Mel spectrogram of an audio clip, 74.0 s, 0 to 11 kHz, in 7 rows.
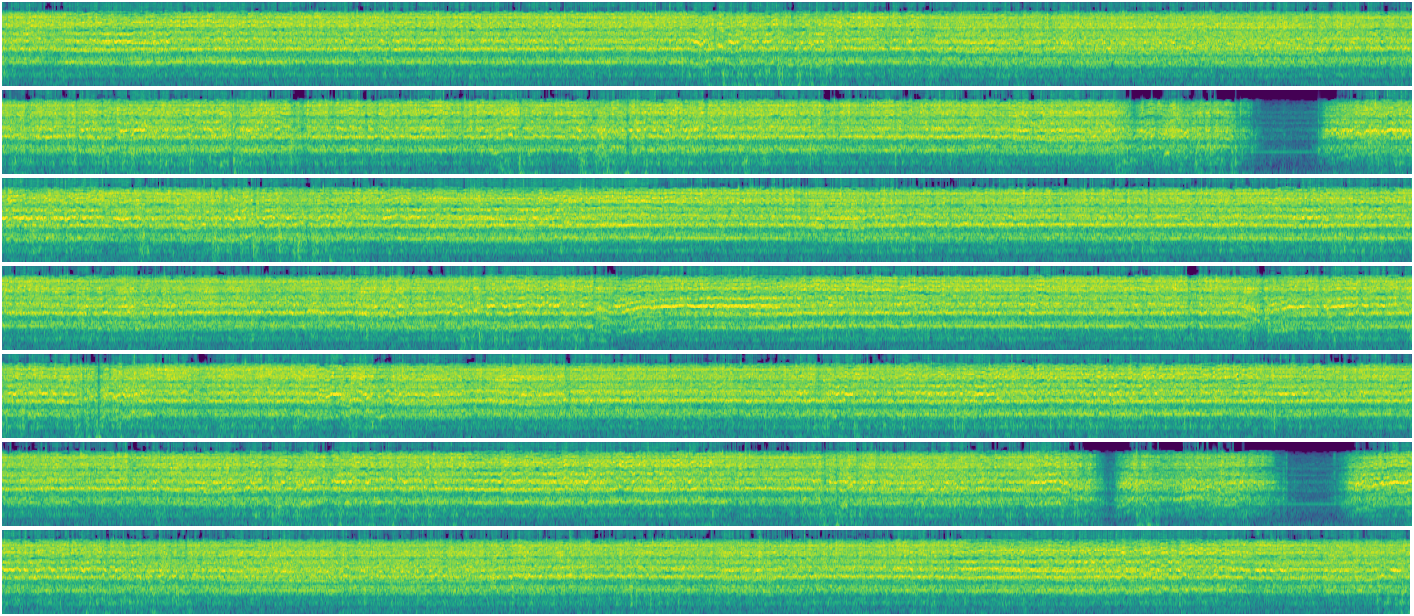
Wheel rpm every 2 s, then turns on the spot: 230, 230, 230, 220, 210, 230, 230, 230, 240, 130, 120, 220, 220, 230, 240, 230, 220, 230, 210, 230, 220, 220, 220, 230, 230, 230, 230, 220, 220, 230, 160, 110, 210, 220, 230, 220, 210.
60-62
